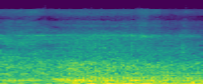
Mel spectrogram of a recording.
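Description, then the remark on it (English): Steady traffic noise on an industrial estate road during a lunchtime walk: a continuous low engine rumble with a droning hum, holding at a fairly even loudness for the whole two seconds, with no voices. “Obviously this is my lunchtime walk, so excuse all the traffic noises, like that.”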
